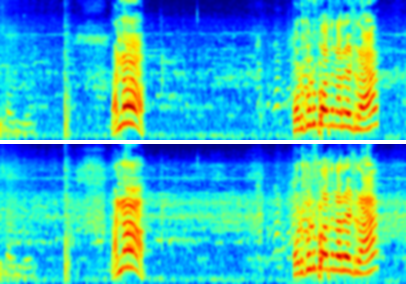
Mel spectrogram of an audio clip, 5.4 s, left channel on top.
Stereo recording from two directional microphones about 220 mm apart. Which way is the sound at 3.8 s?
50° left (ahead or behind).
